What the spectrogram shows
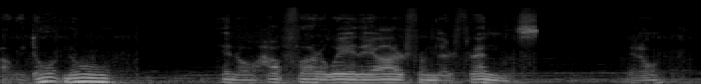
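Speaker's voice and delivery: whispered voice. Whispering to a fellow adventurer that lizard folk wait in ambush: whispering in character. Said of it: "I guess I'll continue whispering".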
